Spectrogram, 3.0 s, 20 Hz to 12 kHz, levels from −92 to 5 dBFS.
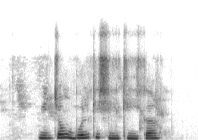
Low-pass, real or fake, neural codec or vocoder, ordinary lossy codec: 7.2 kHz; real; none; Opus, 32 kbps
